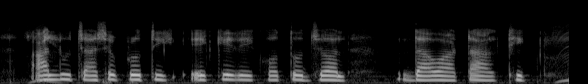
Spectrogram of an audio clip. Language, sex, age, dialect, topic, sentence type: Bengali, female, 18-24, Rajbangshi, agriculture, question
